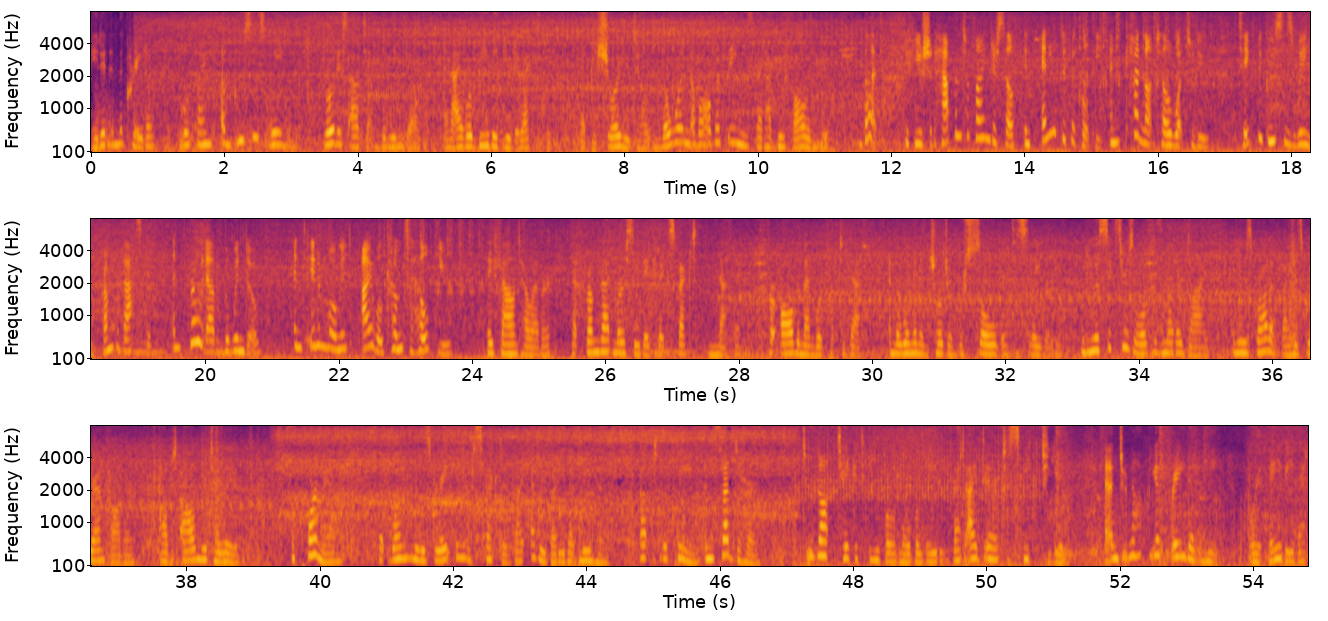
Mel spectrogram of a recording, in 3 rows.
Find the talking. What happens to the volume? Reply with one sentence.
The volume of the talking stays about the same.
